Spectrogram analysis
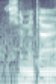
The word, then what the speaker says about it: scimitar: skid mark there wow has he pronounced the C okay simitar um I'm going to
